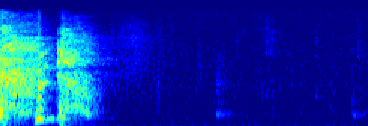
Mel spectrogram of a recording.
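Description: A man coughing: two quick coughs run together, loud and sharp, over in well under a second near the start, then quiet.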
